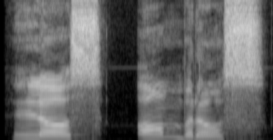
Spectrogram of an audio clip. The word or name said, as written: los hombros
